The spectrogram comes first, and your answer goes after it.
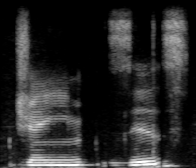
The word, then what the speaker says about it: James's: to say james's thing even though i pronounce it like this i pronounce it james is i will s i will spell it i will like this james's so that can be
